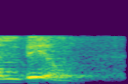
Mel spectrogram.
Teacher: التقريب. التقريب، قربت النون من الباء · Term: مقلبه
